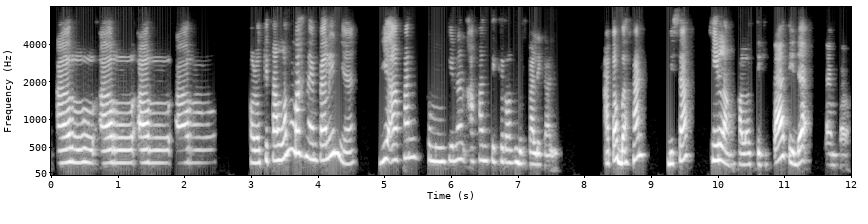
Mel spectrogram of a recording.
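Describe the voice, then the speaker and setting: An Indonesian woman teaching a recitation lesson in a halting, explanatory way, with a slight impediment on her rolled r. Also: a little high. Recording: dull, lo-fi audio.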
